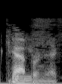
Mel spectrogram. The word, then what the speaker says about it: Kaepernick: Kaepernick. 49ers. – Kaepernick.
